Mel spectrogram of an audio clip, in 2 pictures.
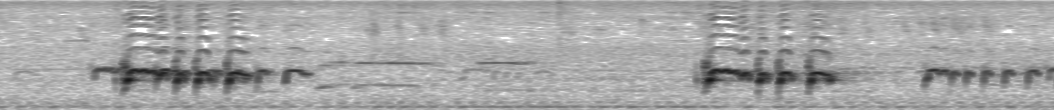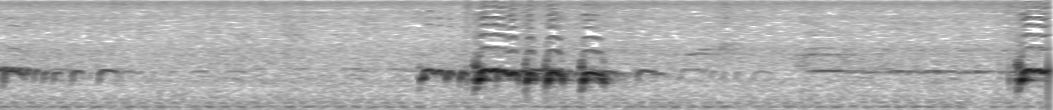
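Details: Local zebra dove singing, used to prompt other doves into song: loud cooing phrases of quick staccato, bubbling notes, repeated about every three to four seconds, with softer answering coos from other doves between them and a steady low hum.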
